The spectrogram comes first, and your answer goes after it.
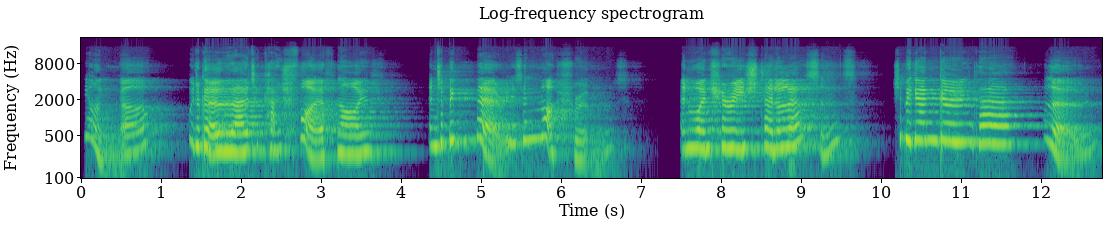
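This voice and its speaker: Woman as elderly grieving villager, visual novel character, very high pitch, slow, tender, wistful, distant reverberant recording. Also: fairly bright tone, exaggerated voice. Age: older. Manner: slow, halting, sorrowful delivery. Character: grieving old woman, tender, wistful, doting on lost girl. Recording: echoey hall reverb, distant sound.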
